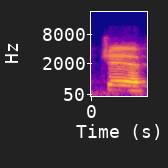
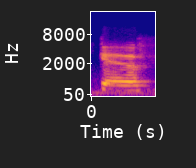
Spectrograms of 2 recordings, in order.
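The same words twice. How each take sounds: First: The word starts with a soft J-like sound. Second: The word starts with a hard G sound. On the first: The speaker calls it wrong. "pronounces GIF with a soft G" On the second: The speaker calls it right. "It's supposed to be GIF"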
